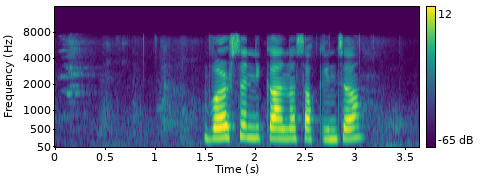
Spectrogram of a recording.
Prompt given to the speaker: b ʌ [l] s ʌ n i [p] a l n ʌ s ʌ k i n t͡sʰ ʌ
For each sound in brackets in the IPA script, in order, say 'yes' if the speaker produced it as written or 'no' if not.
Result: no, no

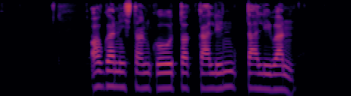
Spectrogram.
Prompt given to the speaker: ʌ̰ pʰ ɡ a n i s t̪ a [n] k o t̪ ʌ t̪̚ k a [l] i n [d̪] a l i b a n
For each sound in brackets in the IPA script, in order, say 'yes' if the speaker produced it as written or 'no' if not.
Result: yes, yes, no

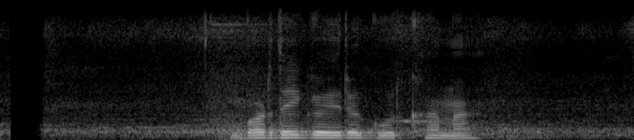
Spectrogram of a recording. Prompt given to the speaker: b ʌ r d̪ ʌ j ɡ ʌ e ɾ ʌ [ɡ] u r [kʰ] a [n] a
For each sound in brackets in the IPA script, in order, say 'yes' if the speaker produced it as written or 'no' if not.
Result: yes, yes, no

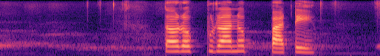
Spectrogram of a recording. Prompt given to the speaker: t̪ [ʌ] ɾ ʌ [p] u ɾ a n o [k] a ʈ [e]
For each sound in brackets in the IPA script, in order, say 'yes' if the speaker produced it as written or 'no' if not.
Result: yes, yes, no, yes

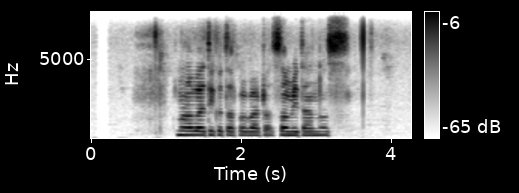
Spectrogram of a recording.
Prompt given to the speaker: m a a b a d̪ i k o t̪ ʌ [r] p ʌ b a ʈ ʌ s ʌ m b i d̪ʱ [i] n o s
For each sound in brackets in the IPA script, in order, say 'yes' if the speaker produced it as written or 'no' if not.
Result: yes, no

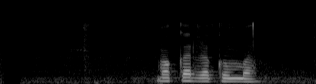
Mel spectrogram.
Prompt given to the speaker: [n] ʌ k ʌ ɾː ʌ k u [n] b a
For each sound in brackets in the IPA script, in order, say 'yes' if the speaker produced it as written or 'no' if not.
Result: no, no

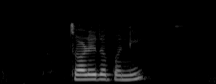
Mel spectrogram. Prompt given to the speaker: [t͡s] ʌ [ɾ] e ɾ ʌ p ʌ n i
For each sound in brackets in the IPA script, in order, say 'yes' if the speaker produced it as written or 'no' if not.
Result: yes, no

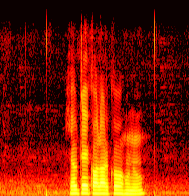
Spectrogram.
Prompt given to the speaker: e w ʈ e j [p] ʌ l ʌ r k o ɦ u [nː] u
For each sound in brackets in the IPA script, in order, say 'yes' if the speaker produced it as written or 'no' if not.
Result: no, no

